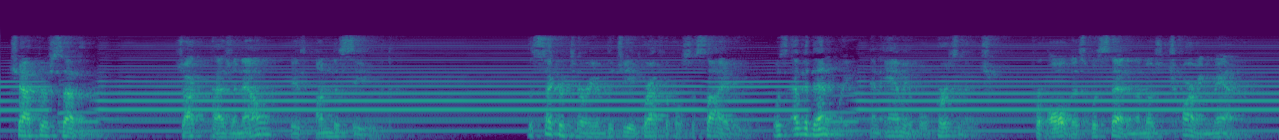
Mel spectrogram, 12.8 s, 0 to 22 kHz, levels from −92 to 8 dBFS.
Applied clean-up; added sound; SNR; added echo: none; Wind instrument, woodwind instrument; 3 dB; reverberation time 0.9 s.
